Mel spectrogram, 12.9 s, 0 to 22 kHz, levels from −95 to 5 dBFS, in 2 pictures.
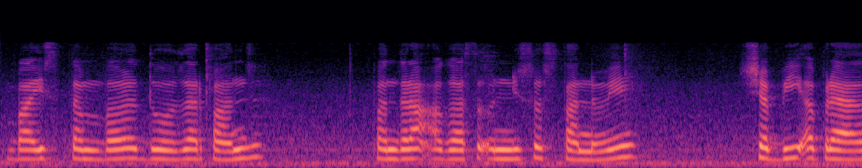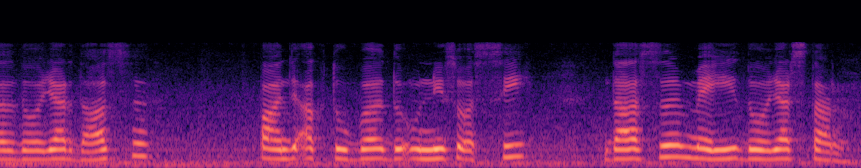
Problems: none marked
